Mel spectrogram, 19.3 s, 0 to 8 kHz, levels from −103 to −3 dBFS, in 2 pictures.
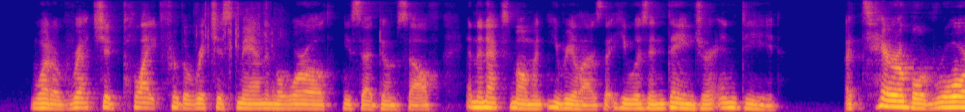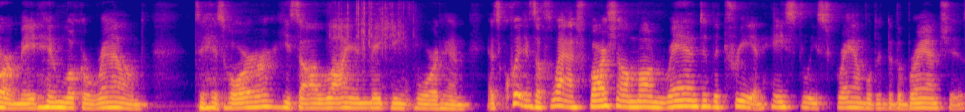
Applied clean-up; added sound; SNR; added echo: neural mask model DeepFilterNet 3.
